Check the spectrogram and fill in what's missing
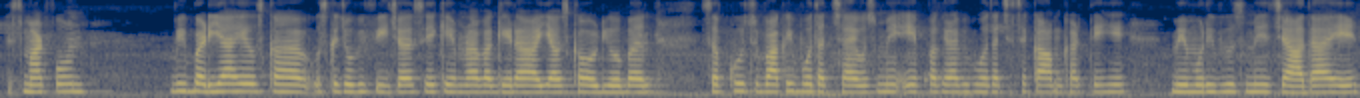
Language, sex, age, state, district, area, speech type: Hindi, female, 30-45, Madhya Pradesh, Bhopal, urban, spontaneous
